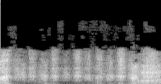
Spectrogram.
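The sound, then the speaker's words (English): A Great Dane pants rapidly and steadily, a breathy rhythm of quick huffs repeating about five times a second, with no voices or other sounds around it. “Well, he looks like an intelligent dog.”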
